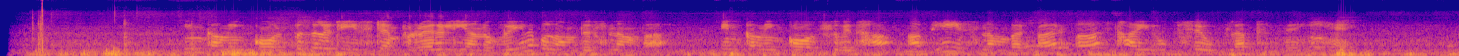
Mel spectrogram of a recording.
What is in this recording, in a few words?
call recording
